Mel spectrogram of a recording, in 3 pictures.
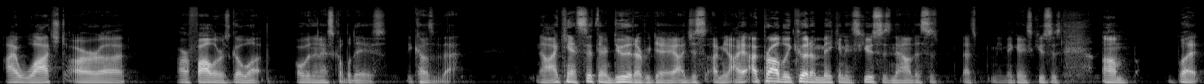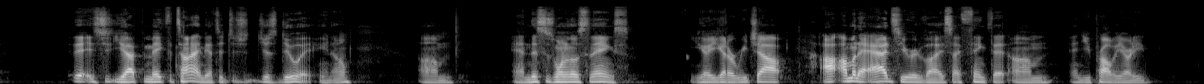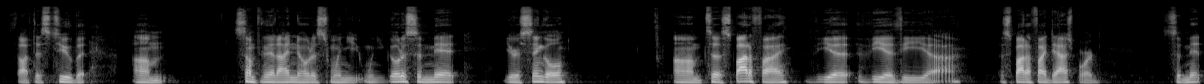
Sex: male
